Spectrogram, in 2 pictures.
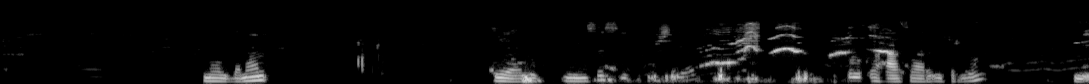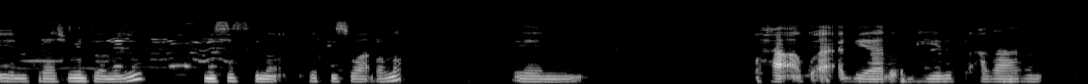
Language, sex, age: Somali, male, 18-24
